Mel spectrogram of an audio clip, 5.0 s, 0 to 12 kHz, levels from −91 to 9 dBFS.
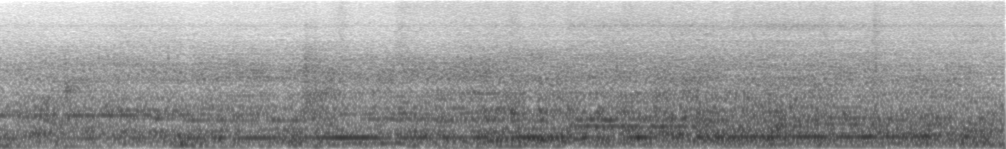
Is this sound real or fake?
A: fake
